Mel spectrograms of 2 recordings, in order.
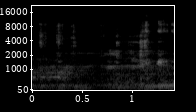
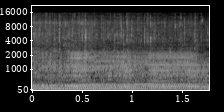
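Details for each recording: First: Washing machine that will not drain: drain pump running with the drain valve opened, water flowing out; light uneven metallic clicks and rattles, probably from a coin caught in the drain pump. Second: Saturn/Deiant-type washing machine that wouldn't drain, after money was cleared from the drain valve: drain tap opened, steady low pump hum over rushing water, no clicking or rattle, strong flow into the bucket; normal drain pump running.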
